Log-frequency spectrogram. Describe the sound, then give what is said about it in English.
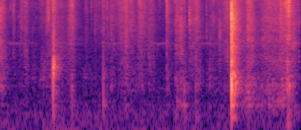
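Crinkly packaging being cut open with a pair of scissors and torn, with scattered rustles and a few sharp snaps and rips, the loudest near the end; no one speaks. “Oh, I need to get a knife instead of... pair of scissors.”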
